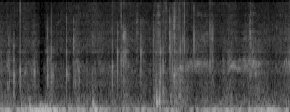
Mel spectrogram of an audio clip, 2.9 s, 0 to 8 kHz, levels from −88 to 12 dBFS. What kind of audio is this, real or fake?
fake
